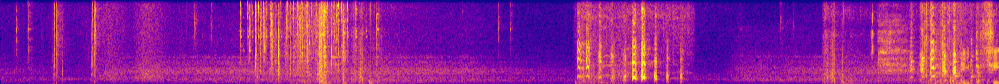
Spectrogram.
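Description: Bird cooing and clucking sounds from the video game Book of Hours come in several bursts separated by quieter stretches, fairly close and moderately loud, with no talk.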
